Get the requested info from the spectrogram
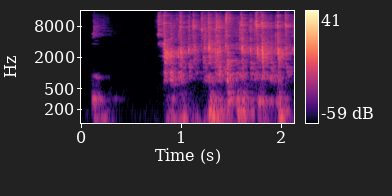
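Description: Fast typing on a computer keyboard: one keystroke near the start, then a quick run of keystrokes from just under a second in.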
